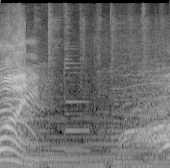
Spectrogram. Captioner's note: cheering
